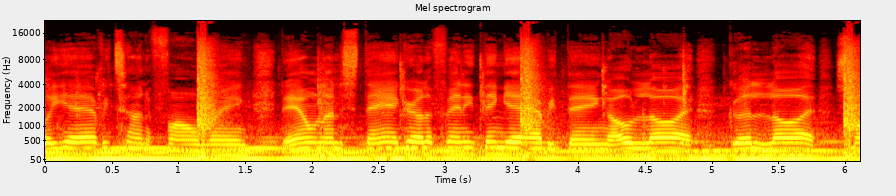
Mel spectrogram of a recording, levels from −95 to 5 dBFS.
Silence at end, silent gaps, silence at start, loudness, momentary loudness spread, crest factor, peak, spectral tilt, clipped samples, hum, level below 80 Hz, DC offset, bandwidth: 0 s; none; 0 s; -15 LUFS; 3 LU; 12 dB; -2 dBFS; -6 dB/octave; under 0.1%; none; -18 dBFS; under 0.1%; 16.5 kHz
